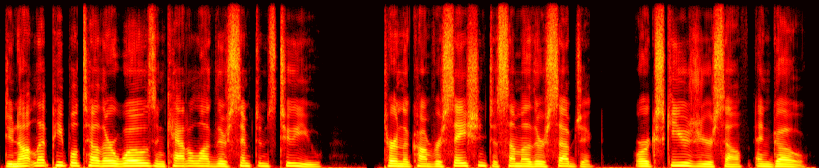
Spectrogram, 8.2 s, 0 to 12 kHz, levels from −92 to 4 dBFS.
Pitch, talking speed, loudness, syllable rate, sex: 170 Hz, 185 wpm, -18 LUFS, 5.3 syllables/s, female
